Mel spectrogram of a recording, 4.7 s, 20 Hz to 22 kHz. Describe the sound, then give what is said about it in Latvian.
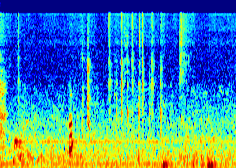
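A short series of five light, crisp clicks as buttons are pressed on a small sterilizer device, spaced irregularly over a quiet background hum. “Tad 5 klikšķi tāpat tās viss notiekās.”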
